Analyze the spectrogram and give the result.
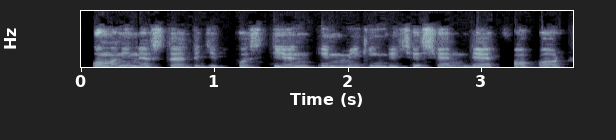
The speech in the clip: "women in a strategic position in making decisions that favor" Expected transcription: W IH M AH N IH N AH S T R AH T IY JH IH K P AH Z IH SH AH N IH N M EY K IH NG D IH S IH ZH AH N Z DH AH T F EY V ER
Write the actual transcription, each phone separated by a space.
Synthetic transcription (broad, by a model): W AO M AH N IH N AH S T R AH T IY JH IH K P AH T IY AH N IH N M EY K IH NG D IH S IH S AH N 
